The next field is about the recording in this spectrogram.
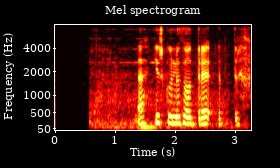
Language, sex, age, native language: Icelandic, female, 60-69, Icelandic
